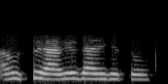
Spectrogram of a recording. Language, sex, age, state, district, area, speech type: Hindi, female, 60+, Uttar Pradesh, Mau, rural, conversation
